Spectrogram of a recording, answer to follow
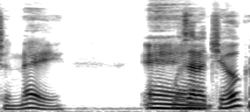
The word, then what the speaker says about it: Shanaé: was like yeah your your last name isn't actually pronounced it's pronounced shanay and is that a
